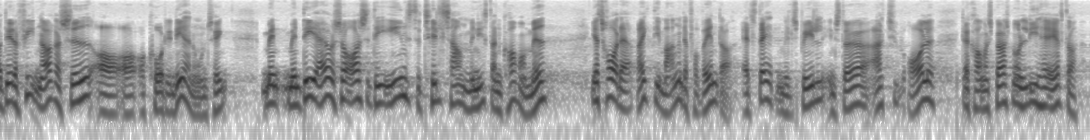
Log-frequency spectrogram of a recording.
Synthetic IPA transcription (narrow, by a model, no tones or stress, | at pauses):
ʔɒ̽d̥e̝ɾ̥æfḭːnd̥nɒ̽ɡ̥æse̝ð̞ˠɒ̽ɒkʰoːd̥ine̝̰ːɐno̝ːn̩t͡sʰe̝ŋ̰ | menmend̥e̝æɐjo̝sɒ̽ʔɒ̽səd̥e̝e̝ːnəsd̥ət͡sʰe̝lsʰɑ̈ʊ̰nminisd̥ɐnkʰɒ̽m̰ɐmeð̞ˠ | jɑ̈ɪt͡sʰʁo̝ɐ̰ɾ̥ɑ̈æɐʁeɡ̥̚d̥imɑ̈ŋəd̥ɑ̈fɒ̽ʋen̰d̥ɐ̰æd̥sd̥ɛ̰ːd̥n̩ʋe̝lsb̥e̝ləe̝nsd̥ɶɐʔɑ̈ɡ̥̚t͡sʰiʊ̰ʁɒ̽ləd̥ɑ̈kʰɒ̽m̰ɐsb̥ɶɐsmɔ̰ːl̩lḭːɦeɐefd̥ɐ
